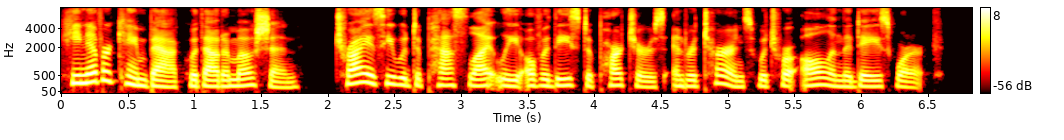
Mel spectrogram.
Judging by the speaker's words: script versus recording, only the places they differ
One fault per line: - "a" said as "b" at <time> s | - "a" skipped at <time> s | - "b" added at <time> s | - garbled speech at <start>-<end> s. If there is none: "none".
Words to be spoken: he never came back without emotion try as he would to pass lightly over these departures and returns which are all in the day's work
- "are" said as "were" at 5.4 s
